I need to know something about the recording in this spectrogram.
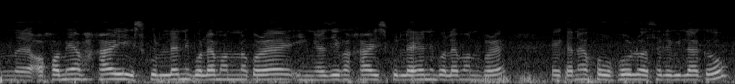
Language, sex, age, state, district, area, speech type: Assamese, female, 60+, Assam, Jorhat, urban, spontaneous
